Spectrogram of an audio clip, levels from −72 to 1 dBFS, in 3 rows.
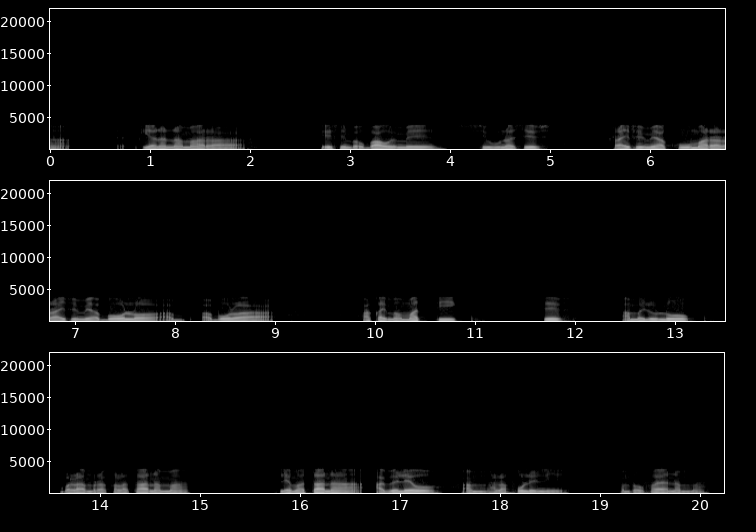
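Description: Short concealed packet loss occurs four times in quick succession: 1.44–1.48 s, 2.08–2.12 s, 2.32–2.38 s and 2.42–2.46 s. Each time, roughly 20 to 40 ms of audio failed to arrive and the decoder filled the hole by extending the preceding sound before easing back into the real signal. Each one is a single, isolated smear or wobble.

Repeated packet loss, heard as robotic sound, follows from 2.86 to 3.46 s. Four gaps, the longest about 24 ms, are patched one after another, leaving about 14% of that stretch synthetic. A heavier run comes right after "ka ma", from 14.64 to 15.46 s. There, eight gaps, the longest about 41 ms, fill about 29% of the span. Unlike the isolated dropouts, these patches pile up faster than the decoder can recover, so the sound turns choppy, with fragments missing throughout.

The whole clip passes through a call path with nothing above 4 kHz, which fits a G.711 A-law codec at 64 kbps.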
